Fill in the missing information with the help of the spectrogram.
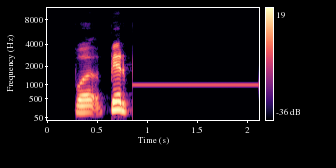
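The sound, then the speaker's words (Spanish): A voice speaks two quick syllables, then a loud, steady censorship bleep cuts in and holds as one unbroken high pure tone until the end. “Puedes poner un pitido de fondo.”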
